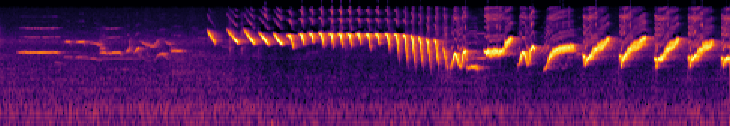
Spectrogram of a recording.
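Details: White-rumped shama fighting song used in training: soft warbling gives way to a long, rapid run of repeated notes sliding gradually downward, then loud upswept slurred whistles repeated about twice a second.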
